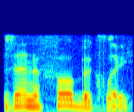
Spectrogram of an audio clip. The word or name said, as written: xenophobically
